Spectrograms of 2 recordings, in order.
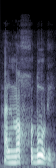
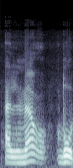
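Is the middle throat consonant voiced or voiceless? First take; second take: voiceless; voiced. First: The throat consonant is voiceless and rasping. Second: The throat consonant is voiced and gargled. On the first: The speaker calls it wrong. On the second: The speaker calls it right.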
